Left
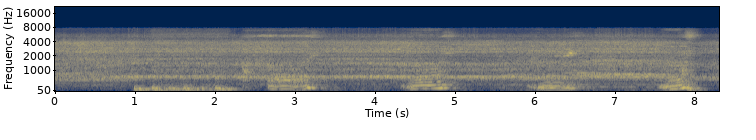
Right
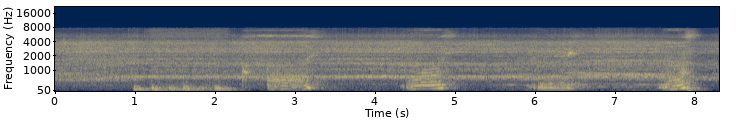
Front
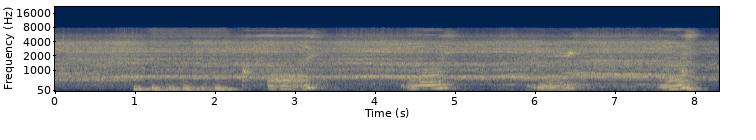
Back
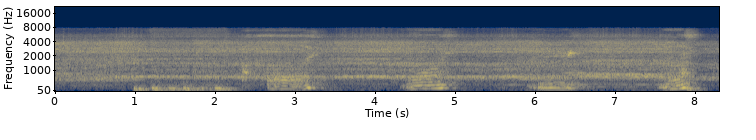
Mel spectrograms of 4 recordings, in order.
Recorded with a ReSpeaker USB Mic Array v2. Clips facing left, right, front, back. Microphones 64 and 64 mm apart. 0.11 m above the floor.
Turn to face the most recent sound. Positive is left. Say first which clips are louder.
# right 2 dB, back 1 dB
turn(degrees=-105)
